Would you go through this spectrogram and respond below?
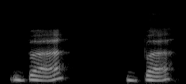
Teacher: we would have the lips together with vibration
